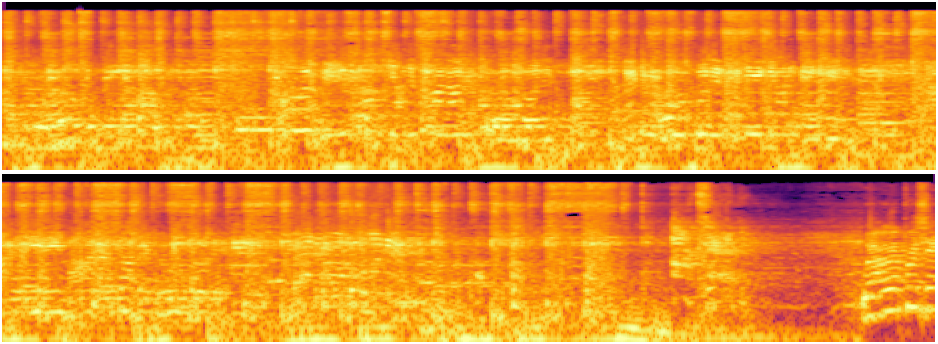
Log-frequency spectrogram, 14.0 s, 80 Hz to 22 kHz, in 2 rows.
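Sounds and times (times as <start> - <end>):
heavy bass line: 0.0 - 12.9
live band music: 0.0 - 13.4.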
